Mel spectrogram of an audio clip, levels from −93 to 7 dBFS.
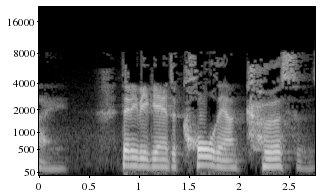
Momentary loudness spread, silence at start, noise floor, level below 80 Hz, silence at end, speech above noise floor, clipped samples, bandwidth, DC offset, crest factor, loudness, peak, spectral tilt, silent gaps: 5 LU; 0 s; -42 dBFS; -60 dBFS; 0 s; 25 dB; under 0.1%; 8.6 kHz; under 0.1%; 18 dB; -16 LUFS; 0 dBFS; -4 dB/octave; none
